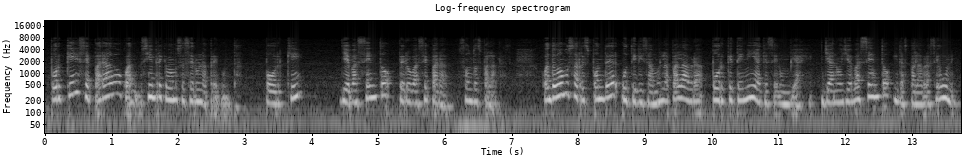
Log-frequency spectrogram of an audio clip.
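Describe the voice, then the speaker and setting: Patient woman teacher, mellow lo-fi. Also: mid-range voice, a little fast, vocal fry, slightly rough. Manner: patient, explanatory, checks in with "¿sí?". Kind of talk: online class lecture on Spanish spelling. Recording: slightly dull lo-fi recording.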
